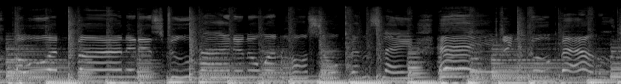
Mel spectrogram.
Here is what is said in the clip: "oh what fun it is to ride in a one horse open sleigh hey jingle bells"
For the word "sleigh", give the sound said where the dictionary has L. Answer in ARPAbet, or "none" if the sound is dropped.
L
